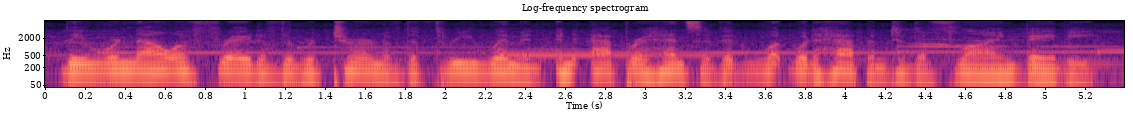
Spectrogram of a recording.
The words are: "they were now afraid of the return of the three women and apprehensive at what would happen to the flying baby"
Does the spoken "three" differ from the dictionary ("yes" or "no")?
no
